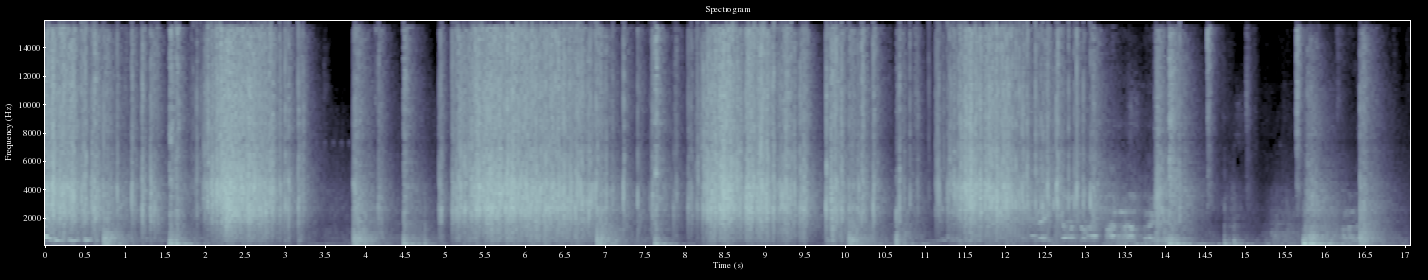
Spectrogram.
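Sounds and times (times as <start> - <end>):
firecracker bangs: 0.0 - 2.7, 3.8 - 8.0, 9.8 - 16.9
hissing crackle: 0.0 - 3.4.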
